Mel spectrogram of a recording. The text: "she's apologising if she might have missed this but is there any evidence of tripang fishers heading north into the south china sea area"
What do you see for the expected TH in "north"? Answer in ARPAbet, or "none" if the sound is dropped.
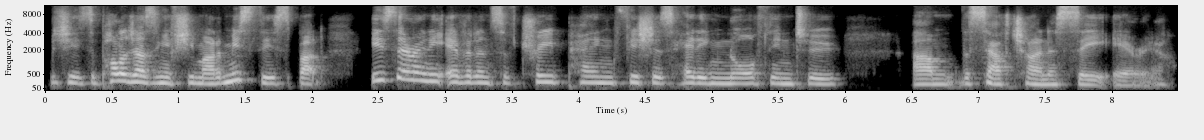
TH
